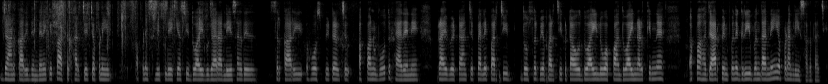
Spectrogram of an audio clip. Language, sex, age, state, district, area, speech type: Punjabi, female, 30-45, Punjab, Rupnagar, urban, spontaneous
